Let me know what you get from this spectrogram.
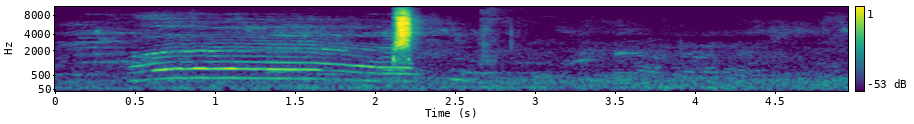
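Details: During a cat fight, a drawn-out rising and falling yowl lasts over a second, then cuts off into a sudden sharp hissing burst, followed by near quiet with low background noise.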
